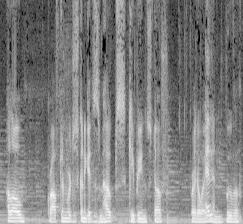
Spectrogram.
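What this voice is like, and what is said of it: Boring, flat imitation of another person. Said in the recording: “That was my Sam Harris impression. He sounds very boring.”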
